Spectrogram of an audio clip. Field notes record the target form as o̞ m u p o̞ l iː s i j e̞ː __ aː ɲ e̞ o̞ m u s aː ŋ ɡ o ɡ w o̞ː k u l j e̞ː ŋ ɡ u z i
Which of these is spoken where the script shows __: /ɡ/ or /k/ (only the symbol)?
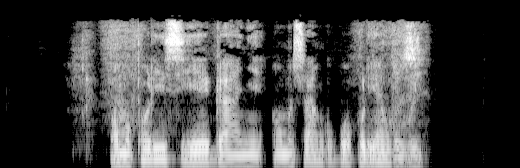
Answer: ɡ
